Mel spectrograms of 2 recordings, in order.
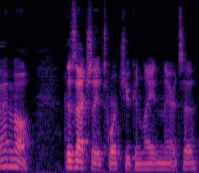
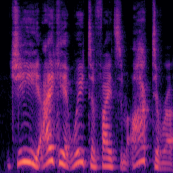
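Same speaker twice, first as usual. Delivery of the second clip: loud, goofy, swooping sing-song cartoon hero voice; 8 semitones higher, 5 dB louder than usual. Imitating how CD-i Link talks, like a goofy cartoon hero. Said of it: "He's like".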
